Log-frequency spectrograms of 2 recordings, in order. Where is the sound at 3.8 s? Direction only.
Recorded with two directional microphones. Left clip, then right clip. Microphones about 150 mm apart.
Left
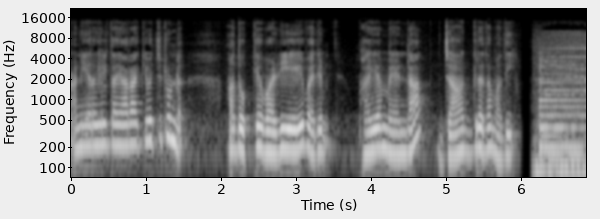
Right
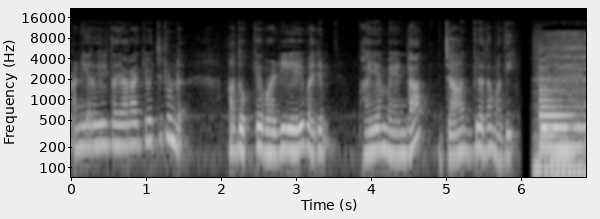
30° left (ahead or behind).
